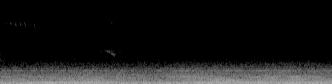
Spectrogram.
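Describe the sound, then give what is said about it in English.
Planes flying overhead make a steady whirring roar, a continuous broad rumble that holds at an even level throughout. “the whirring roar of planes overhead that I've already told you about”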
